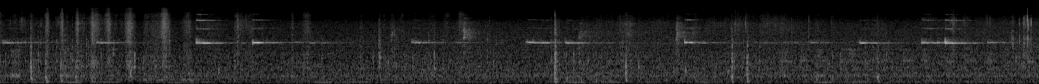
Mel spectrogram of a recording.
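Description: A small bird repeating a short, high, beep-like chirp at irregular intervals of about a second, with scattered sharp clicks and taps.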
